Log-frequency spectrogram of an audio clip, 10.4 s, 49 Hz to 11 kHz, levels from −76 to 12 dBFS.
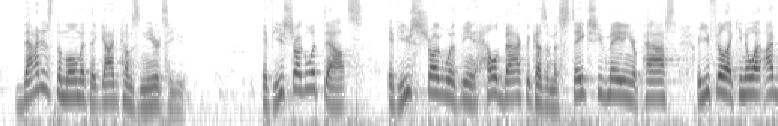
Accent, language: American, English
